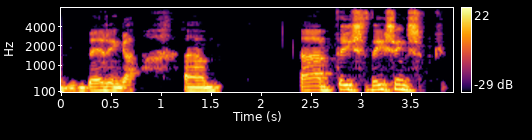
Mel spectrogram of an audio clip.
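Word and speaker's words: Behringer: it and they proun pronounce it Beringer which shits me um not German but I'm pretty sure it be something more like Beringer um um these these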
